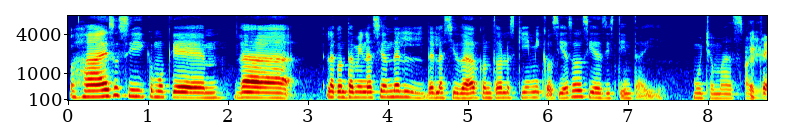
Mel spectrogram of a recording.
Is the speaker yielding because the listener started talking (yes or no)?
yes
